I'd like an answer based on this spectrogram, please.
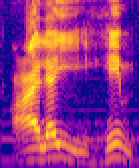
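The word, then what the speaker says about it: عليهم: زیر بی، غیر المغضوب، عین زبر ع، لام کو جزم کے ساتھ ملائیں گے، یا کے ساتھ ملائیں گے تو لام یا زبر لی، علی، ہا میم زیر ہم، علیہم، غیر المغضوب علیہم، واو زبر و، لام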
